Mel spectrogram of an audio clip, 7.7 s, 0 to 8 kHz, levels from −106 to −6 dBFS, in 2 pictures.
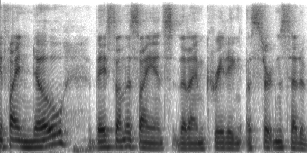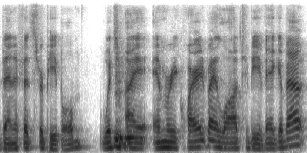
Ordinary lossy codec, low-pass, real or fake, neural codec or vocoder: Opus, 64 kbps; 7.2 kHz; real; none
